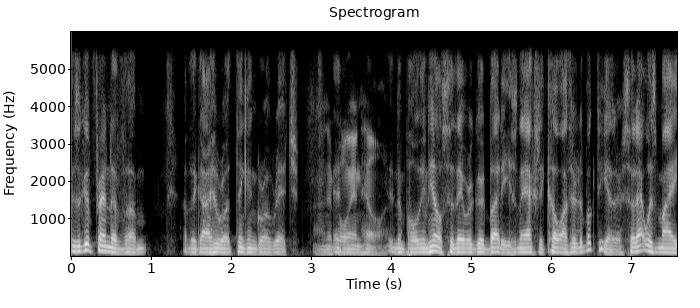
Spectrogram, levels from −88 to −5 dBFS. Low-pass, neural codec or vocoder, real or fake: 5.4 kHz; none; real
